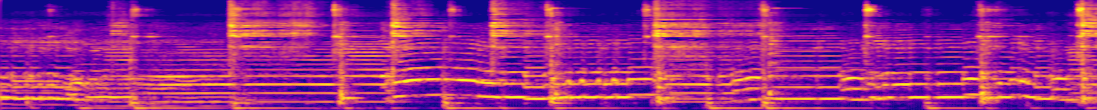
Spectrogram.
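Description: A mahori kantrum ensemble playing Khmer-Surin folk music: a bowed fiddle carries a bending, sliding melody over a steady beat from the barrel drums, with sharp percussion strokes.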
